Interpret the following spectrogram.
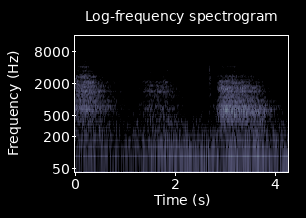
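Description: Near silence, broken by two faint exhaled breaths from a person exercising, one at the very start and one about three seconds in.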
